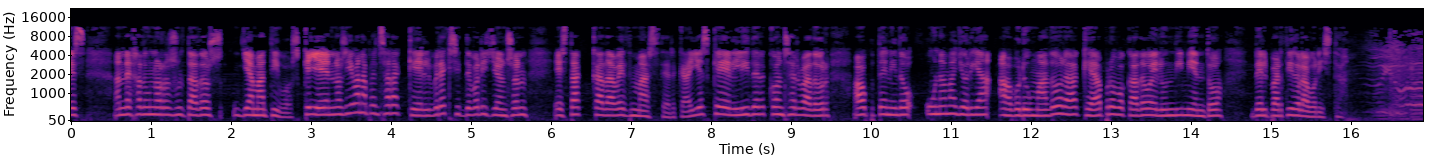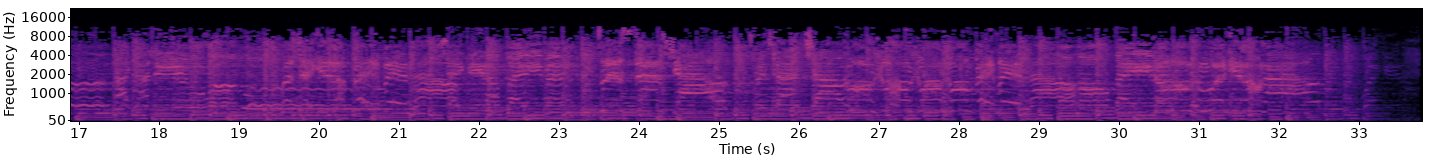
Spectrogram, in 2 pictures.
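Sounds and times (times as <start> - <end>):
speech: 0.0 - 16.7
loud energetic rock and roll song with shouted vocals: 16.3 - 33.5.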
